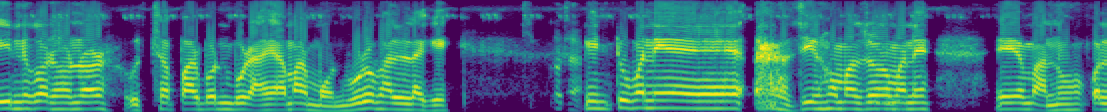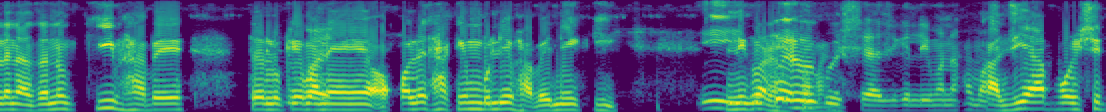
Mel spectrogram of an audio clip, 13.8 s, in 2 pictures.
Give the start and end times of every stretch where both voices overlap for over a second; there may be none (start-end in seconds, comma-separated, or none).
11.4-13.3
